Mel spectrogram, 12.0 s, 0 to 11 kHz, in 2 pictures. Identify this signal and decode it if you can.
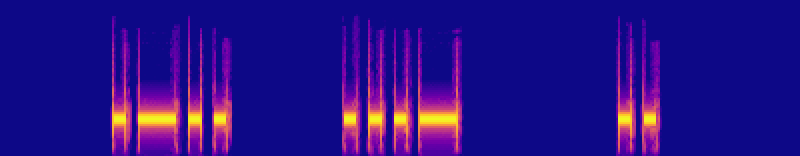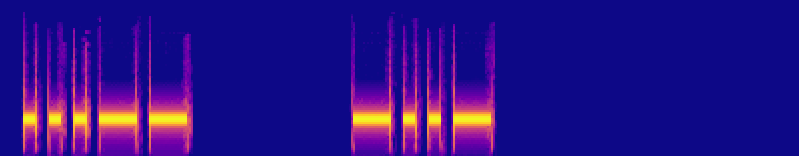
Morse code, heard as a keyed tone, about 13 wpm, spaced as for 6 wpm, 800 Hz. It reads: LVI3X
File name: LEZIONI / 7 GF9Z / 7 GF9Z ws 12wpm 3321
